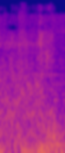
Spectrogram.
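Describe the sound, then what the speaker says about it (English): Cold tap water running over cooked spaghetti being rinsed, a short, soft, steady splashing stream heard alone. "I rinse it off with cold water"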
